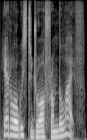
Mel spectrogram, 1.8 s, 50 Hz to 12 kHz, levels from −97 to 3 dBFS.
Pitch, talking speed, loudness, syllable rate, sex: 155 Hz, 275 wpm, -17 LUFS, 5.5 syllables/s, male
